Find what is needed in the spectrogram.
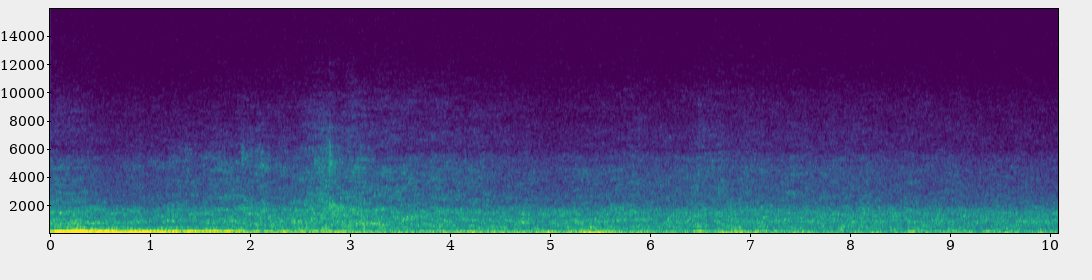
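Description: Wind rumbling and buffeting on the microphone, with a steady low hum underneath that is strongest in the first few seconds and then fades.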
